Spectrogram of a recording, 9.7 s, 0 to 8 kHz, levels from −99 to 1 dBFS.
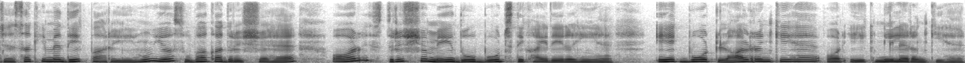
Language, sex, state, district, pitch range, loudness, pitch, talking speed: Hindi, female, Bihar, Katihar, 185-250 Hz, -15 LUFS, 215 Hz, 215 wpm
